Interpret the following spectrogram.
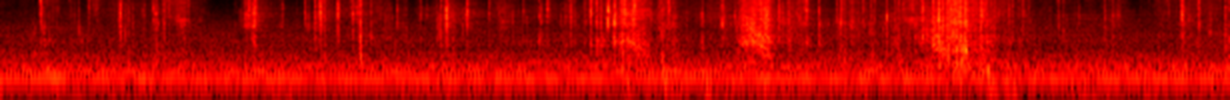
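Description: Foil wrapper of an Upper Deck hockey card pack crinkling and tearing as it is ripped open by hand. There are irregular crackles throughout, with louder rustling bursts about three seconds in and again near five seconds.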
